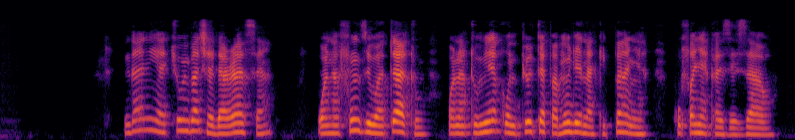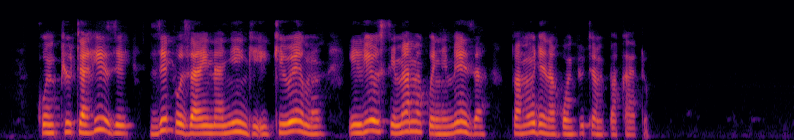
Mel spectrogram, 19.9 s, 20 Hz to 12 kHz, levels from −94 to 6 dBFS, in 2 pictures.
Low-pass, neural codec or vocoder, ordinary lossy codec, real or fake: 7.2 kHz; codec, 16 kHz, 2 kbps, FreqCodec, larger model; AAC, 64 kbps; fake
